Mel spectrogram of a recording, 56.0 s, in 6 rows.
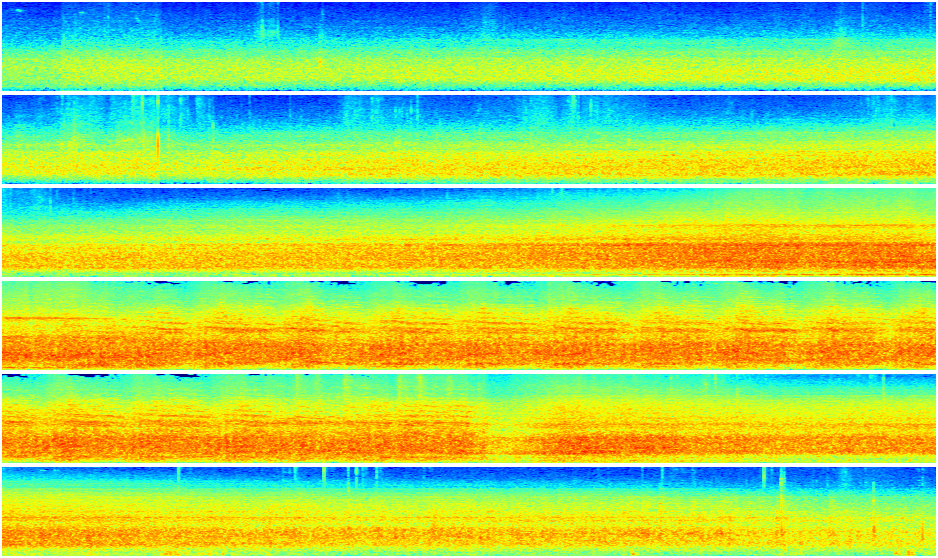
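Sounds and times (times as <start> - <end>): train rushing past: 4.1 - 56.0
locomotive whine: 6.5 - 56.0
wheels clacking over rail joints: 25.9 - 45.0.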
